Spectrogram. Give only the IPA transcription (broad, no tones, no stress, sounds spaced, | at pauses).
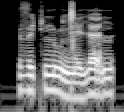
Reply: z ɯ c n u ŋ͡ǀ e j ɛ n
